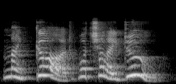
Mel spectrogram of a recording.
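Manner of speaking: loud, high cry of distress; calling out. A narrator's reading. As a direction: cry out for help with a foreign accent. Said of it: "calling out".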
